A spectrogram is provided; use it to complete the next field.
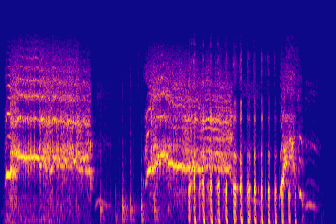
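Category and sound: sound effect, man's loud scream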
